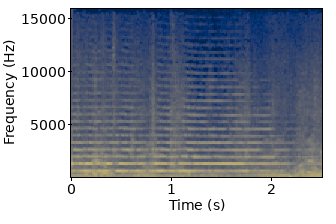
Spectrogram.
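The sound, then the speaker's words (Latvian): A new electric train's horn blares in one long, steady, unbroken tone from start to finish, loud, over a low rumble and faint background voices, as the train, full of passengers, departs Riga for Dubulti in Latvia. “Jaunais elektrovilciens pusotru gadu pēc tam, kad to atveda uz Latviju, šodien pilns ar pasažieriem no Rīgas dodas uz dubultiem.”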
